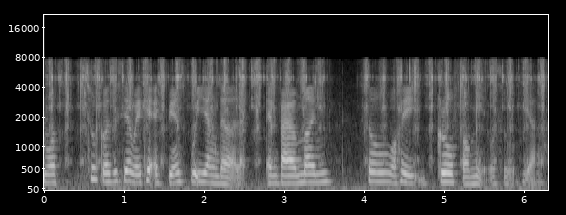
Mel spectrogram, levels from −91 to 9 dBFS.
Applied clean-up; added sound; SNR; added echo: none; Rattle / Glass; 8 dB; none.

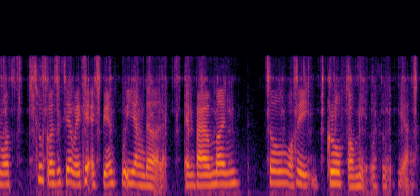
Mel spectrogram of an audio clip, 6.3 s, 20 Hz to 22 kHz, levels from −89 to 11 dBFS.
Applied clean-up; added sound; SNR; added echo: neural mask model RNNoise.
